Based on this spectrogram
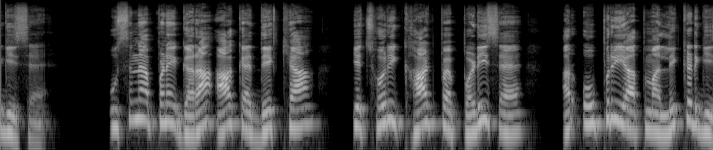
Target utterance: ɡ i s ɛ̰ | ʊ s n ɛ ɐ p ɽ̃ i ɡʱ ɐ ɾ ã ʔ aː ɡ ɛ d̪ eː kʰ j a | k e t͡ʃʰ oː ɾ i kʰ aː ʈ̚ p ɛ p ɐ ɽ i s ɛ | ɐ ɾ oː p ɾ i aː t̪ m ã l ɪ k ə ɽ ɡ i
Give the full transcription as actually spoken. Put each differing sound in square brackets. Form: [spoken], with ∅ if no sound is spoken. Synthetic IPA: ɡ i s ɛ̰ | ʊ s n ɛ ɐ p ɽ̃ [e] ɡʱ ɐ ɾ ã ʔ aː [k] ɛ d̪ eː kʰ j a | k e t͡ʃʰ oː ɾ i kʰ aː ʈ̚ p ɛ p ɐ ɽ i s ɛ | ɐ ɾ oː p ɾ i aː t̪ m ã l ɪ k ə ɽ ɡ i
